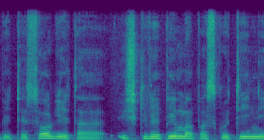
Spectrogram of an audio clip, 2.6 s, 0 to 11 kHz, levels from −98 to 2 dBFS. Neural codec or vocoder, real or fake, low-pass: vocoder, 24 kHz, 100 mel bands, Vocos; fake; 9.9 kHz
